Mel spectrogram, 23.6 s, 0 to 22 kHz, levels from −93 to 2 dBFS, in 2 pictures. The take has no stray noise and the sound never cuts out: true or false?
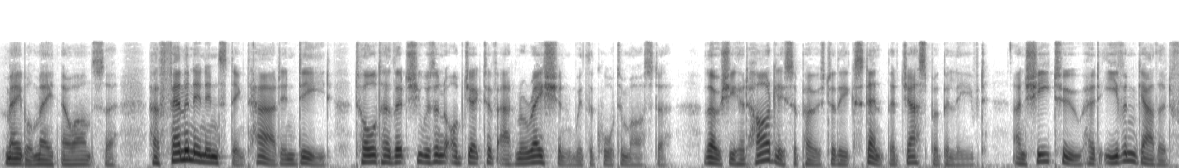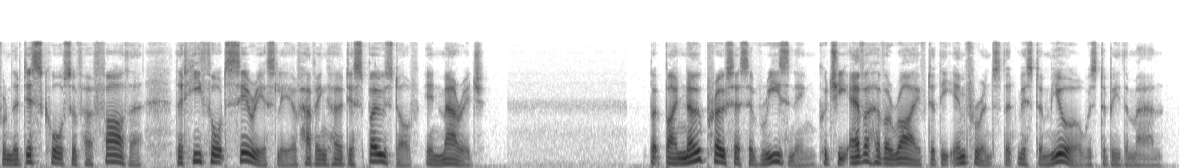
true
